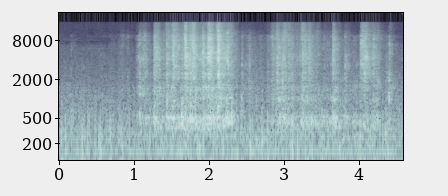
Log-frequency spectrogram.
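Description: Contents rattle and swish inside a plastic jar being shaken.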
